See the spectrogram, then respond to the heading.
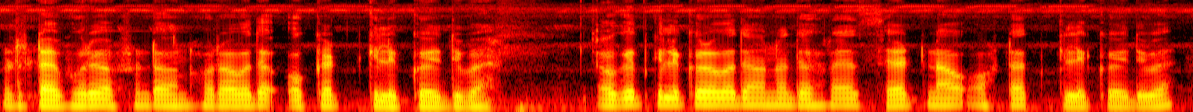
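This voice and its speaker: A man's voice: mid-range voice, steady tone, fast, smooth. A man with a Sylheti accent giving a casual step-by-step phone tutorial, repeating himself as he instructs.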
